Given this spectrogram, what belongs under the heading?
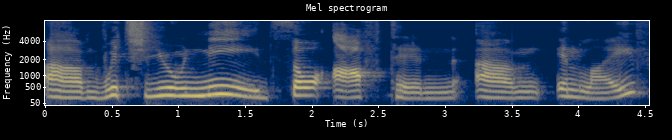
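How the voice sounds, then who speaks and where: A woman's very slow speech at a medium pitch with lively intonation. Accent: Arabic. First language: Arabic. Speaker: tech company co-founder. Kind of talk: podcast interview. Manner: halting, many fillers.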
